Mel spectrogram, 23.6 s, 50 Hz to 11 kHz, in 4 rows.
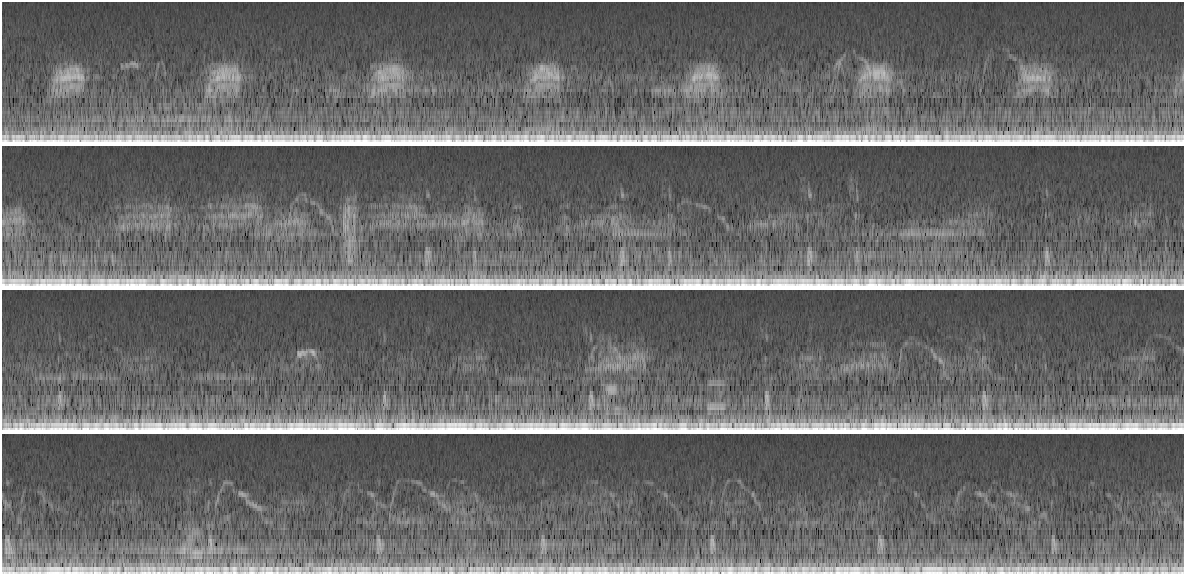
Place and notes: {
  "title": "Dumfries, UK - whooper swan soundscape",
  "date": "2022-01-30 05:50:00",
  "description": "whooper swan soundscape ... dummy head with binaural in the ear luhd mics to zoom ls14 ... bird calls from ... canada geese ... shoveler ... snipe ... teal ... wigeon ... mallard ... time edited unattended extended recording ...",
  "latitude": "54.98",
  "longitude": "-3.48",
  "altitude": "8",
  "timezone": "Europe/London"
}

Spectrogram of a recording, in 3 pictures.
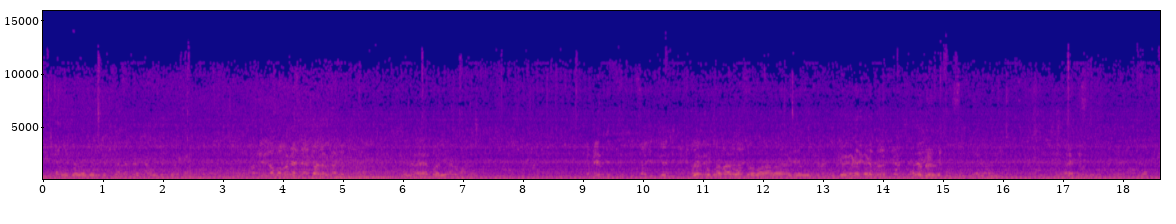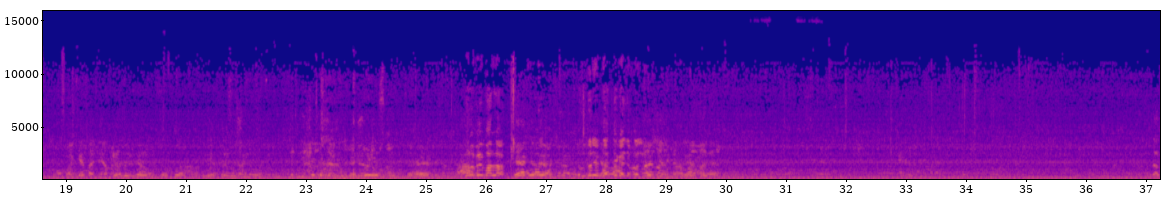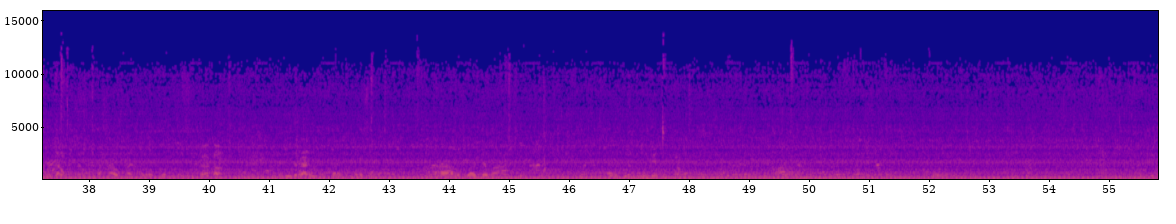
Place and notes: {
  "title": ":jaramanah: :electricity shut off: - twentyone",
  "date": "2008-10-02 03:38:00",
  "latitude": "33.49",
  "longitude": "36.33",
  "altitude": "674",
  "timezone": "Asia/Damascus"
}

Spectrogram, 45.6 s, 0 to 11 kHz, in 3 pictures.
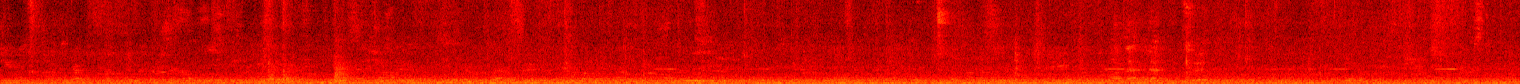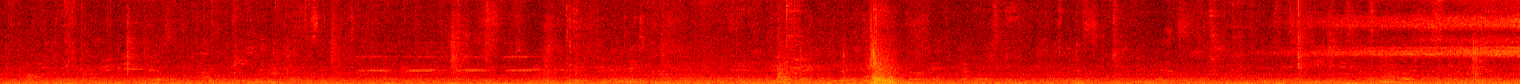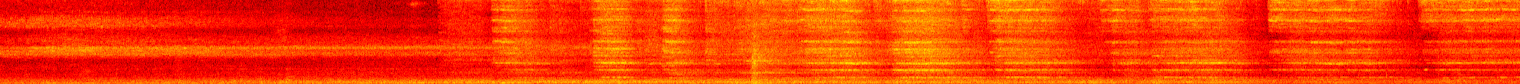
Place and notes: {
  "title": "Antwerpen, Belgique - Groenplaats metro station",
  "date": "2018-08-04 16:00:00",
  "description": "A long walk into the Groenplaats metro station (it means the green square, but today nothing is green here !). Starting with an accordion player. After, some metros passing in the tunnel, with strong rasping, and at the end, a girl singing something I think it's Alela Diane, but I'm not quite sure (to be completed if you recognize !).",
  "latitude": "51.22",
  "longitude": "4.40",
  "altitude": "9",
  "timezone": "GMT+1"
}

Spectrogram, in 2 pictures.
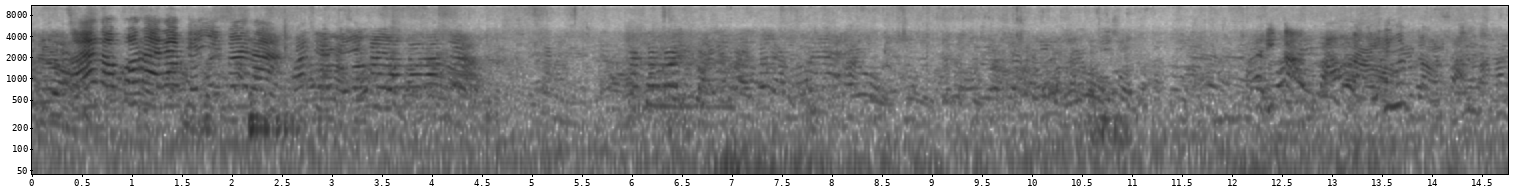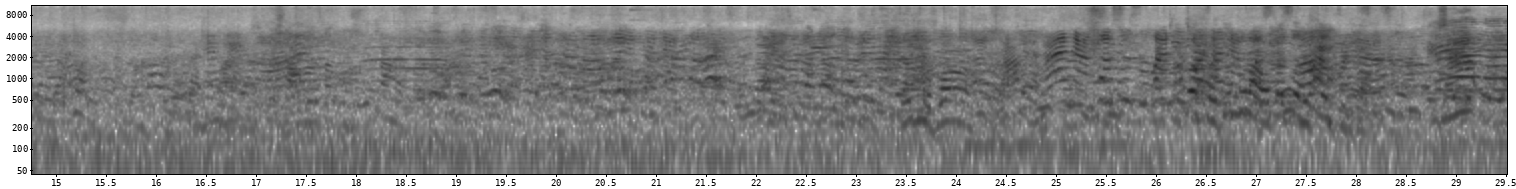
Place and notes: {
  "title": "竹東中央市場, Zhudong Township - The sound of vendors",
  "date": "2017-01-17 11:18:00",
  "description": "Walking in the indoor and outdoor markets",
  "latitude": "24.74",
  "longitude": "121.09",
  "altitude": "123",
  "timezone": "GMT+1"
}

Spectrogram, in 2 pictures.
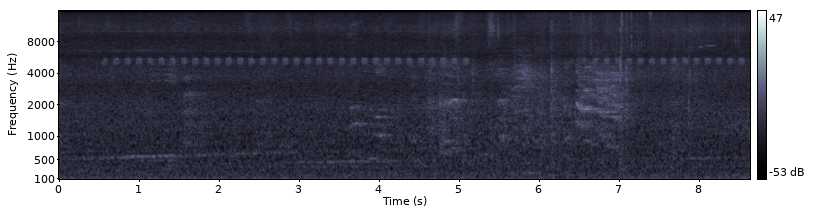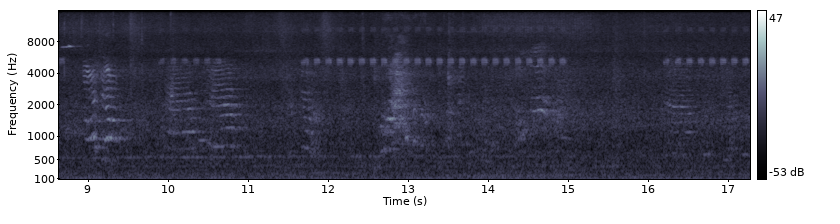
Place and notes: {
  "title": "Shuangxi, New Taipei City - Kids playing ball",
  "date": "2012-06-29 17:14:00",
  "latitude": "25.04",
  "longitude": "121.87",
  "altitude": "35",
  "timezone": "Asia/Taipei"
}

